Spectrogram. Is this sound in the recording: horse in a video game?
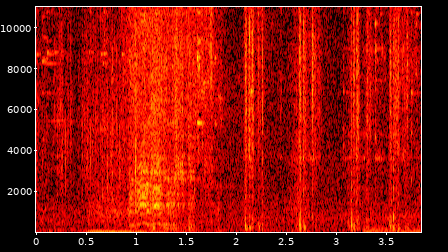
yes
